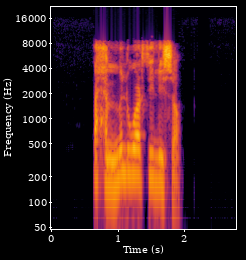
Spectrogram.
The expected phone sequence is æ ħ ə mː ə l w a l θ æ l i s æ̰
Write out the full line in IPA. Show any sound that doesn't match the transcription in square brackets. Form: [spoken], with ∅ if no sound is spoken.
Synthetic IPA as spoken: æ ħ ə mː ə l w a [ɾ] θ [i] l i s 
